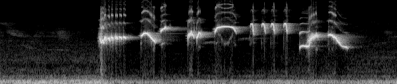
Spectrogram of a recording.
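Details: Orange-headed thrush in North Bali singing in the morning to prompt other birds: after a second of quiet, a continuous burst of rich whistles, fast trilled notes and downward slurs.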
